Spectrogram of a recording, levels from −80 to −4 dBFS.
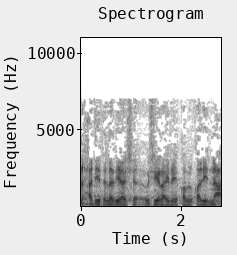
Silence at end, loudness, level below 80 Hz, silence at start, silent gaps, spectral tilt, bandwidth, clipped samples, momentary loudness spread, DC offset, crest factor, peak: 0 s; -21 LUFS; -54 dBFS; 0 s; none; -5.5 dB/octave; 7.4 kHz; under 0.1%; 6 LU; under 0.1%; 16 dB; -4 dBFS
